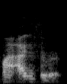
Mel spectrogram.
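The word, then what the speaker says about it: מעשר: means tenth in Hebrew, and it's pronounced ma'asher.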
